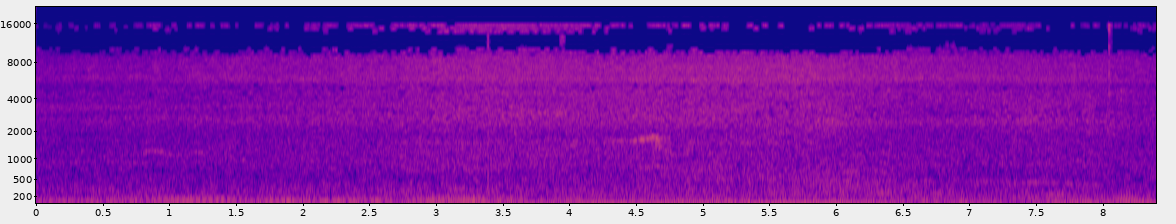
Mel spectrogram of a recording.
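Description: Steady low rumble of outdoor background noise with a faint hiss above it, swelling a little in the middle and easing off near the end.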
